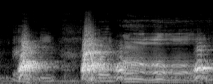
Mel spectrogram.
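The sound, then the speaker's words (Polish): A dog growls and barks: three sharp, loud barks with a rough, wavering growl running between the second and third. “Warczy, Marylko. Murzynek, no uspokój się, kochany pieseczku.”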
